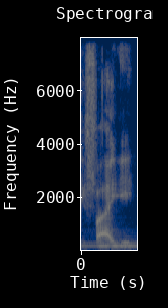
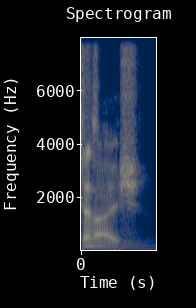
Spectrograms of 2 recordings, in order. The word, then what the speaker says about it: Feige: During an interview with Entertainment Weekly, Marvel Studios president Kevin Feige, or whatever, Dante always gets very upset when we mispronounce it. I think it's actually Feige. – I think it's Feige.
